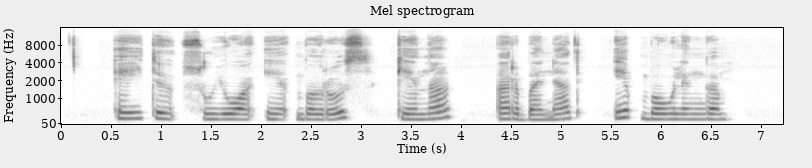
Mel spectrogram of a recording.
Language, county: Lithuanian, Vilnius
